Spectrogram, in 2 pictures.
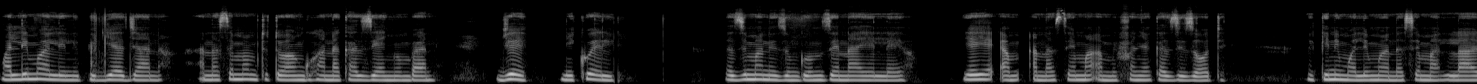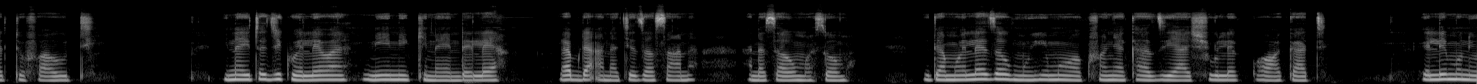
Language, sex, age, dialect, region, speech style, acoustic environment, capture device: Swahili, female, 18-24, Kenya - Nairobi Sheng-influenced, Kenya, relaxed; happy; excited; focused, music; nature; appliances, mobile / Linux / Chrome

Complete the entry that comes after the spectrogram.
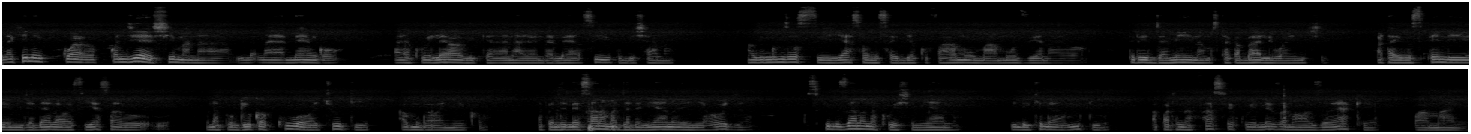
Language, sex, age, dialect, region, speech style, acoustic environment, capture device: Swahili, male, 18-24, Kenya - Nairobi Sheng-influenced, Kenya, focused; relaxed, silence, desktop / macOS / Chrome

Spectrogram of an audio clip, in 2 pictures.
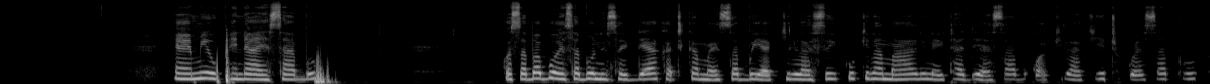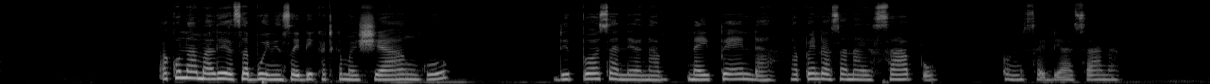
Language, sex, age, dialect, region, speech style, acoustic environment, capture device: Swahili, female, 25-34, Kenya - Mombasa, Kenya, happy; tired; anxious, nature; people talking; traffic, mobile / Linux / Chrome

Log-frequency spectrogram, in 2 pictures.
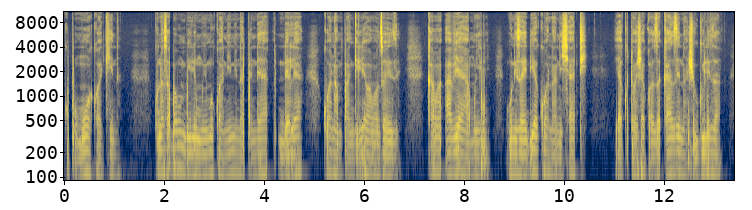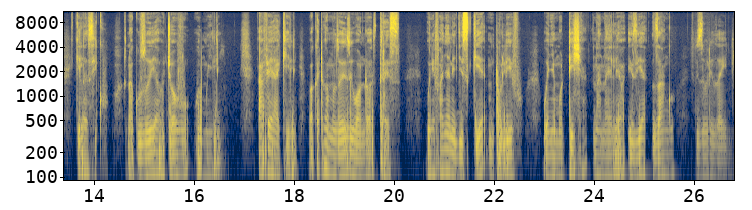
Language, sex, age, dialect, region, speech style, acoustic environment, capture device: Swahili, female, 18-24, Kenya - Nairobi Sheng-influenced, Kenya, excited, silence, mobile / Linux / Chrome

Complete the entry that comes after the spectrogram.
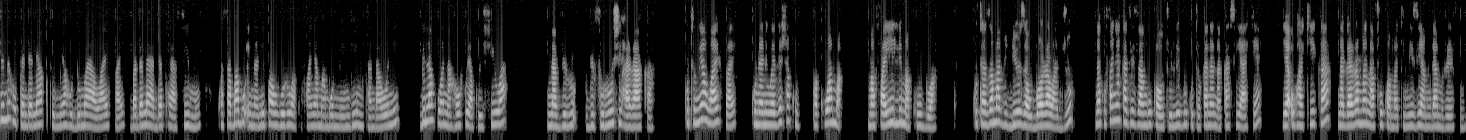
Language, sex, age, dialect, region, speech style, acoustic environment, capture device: Swahili, female, 18-24, Kenya - Mombasa, Kenya, focused, silence; nature, desktop / Windows / Edge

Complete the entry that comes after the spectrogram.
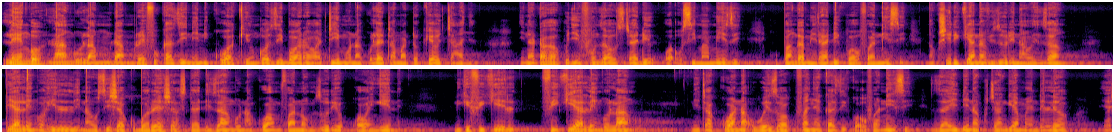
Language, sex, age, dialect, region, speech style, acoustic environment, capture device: Swahili, male, 18-24, Kenya - Nairobi Sheng-influenced, Kenya, focused, people talking; music; nature; silence; traffic; construction; appliances, mobile / Linux / Chrome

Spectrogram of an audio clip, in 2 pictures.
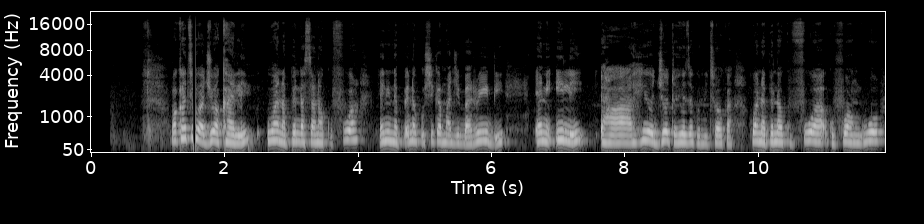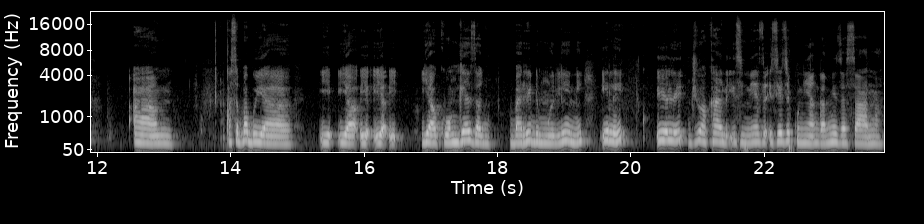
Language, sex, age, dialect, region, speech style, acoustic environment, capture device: Swahili, female, 18-24, Kenya - Nairobi Sheng-influenced, Kenya, relaxed, silence, desktop / Linux / Chrome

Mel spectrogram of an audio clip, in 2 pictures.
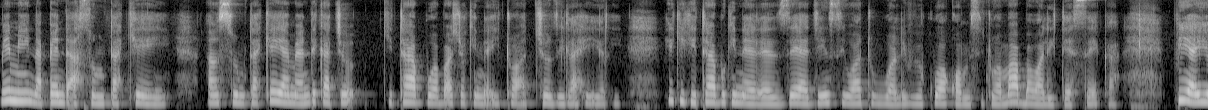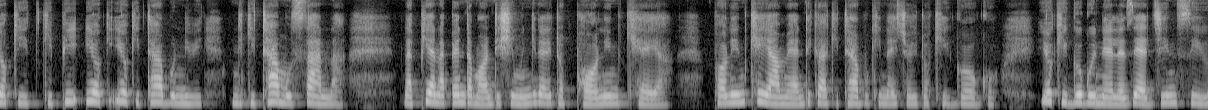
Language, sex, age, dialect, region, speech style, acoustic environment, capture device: Swahili, female, 18-24, Kenya - Kiambu, Kenya, anxious, nature, mobile / Linux / Chrome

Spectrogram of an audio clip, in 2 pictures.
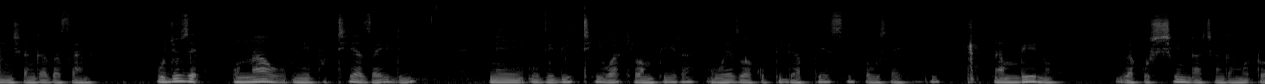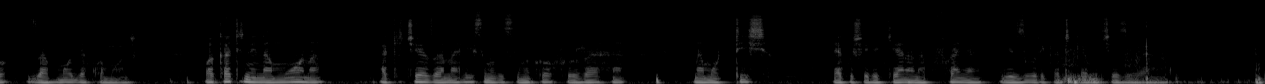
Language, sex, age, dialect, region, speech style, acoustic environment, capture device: Swahili, male, 25-34, Kenya - Nairobi Sheng-influenced, Kenya, happy; relaxed, nature, desktop / Windows / Chrome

